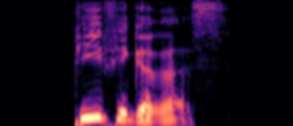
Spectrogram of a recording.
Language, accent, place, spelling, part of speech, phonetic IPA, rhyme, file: German, Germany, Berlin, piefigeres, adjective, [ˈpiːfɪɡəʁəs], -iːfɪɡəʁəs, De-piefigeres.ogg
- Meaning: strong/mixed nominative/accusative neuter singular comparative degree of piefig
